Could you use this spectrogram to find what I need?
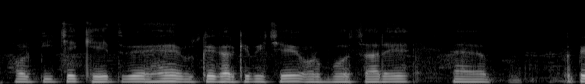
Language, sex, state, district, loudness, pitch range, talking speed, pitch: Hindi, male, Bihar, Gopalganj, -32 LUFS, 120-130 Hz, 115 wpm, 125 Hz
